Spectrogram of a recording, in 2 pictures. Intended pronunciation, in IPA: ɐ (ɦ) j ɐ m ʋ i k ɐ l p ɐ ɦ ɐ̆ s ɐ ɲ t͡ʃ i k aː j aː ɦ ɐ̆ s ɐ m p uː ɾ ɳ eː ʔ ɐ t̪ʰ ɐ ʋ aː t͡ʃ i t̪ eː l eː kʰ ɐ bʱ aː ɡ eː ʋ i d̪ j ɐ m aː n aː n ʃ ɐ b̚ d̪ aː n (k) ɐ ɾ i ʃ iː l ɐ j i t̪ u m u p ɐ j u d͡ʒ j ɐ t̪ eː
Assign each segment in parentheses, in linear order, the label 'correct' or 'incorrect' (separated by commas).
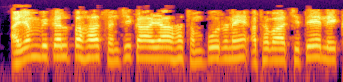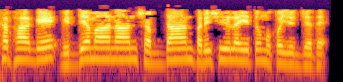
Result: incorrect, incorrect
